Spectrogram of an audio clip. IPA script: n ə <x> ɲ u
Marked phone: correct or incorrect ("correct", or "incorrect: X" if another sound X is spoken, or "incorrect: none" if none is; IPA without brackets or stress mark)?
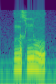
correct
